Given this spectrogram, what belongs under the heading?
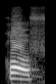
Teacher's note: Ketika membaca qaf, pangkal lidah ini pasti terangkat ke atas karena sifatnya yaitu isti'la. Dari huruf qaf ini pasti terangkat.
